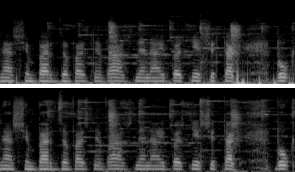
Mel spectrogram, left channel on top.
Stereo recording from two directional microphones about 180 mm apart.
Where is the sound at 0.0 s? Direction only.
45° right (ahead or behind).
